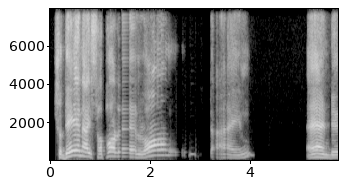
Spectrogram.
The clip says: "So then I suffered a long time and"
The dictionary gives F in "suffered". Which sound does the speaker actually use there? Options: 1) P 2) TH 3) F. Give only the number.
1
